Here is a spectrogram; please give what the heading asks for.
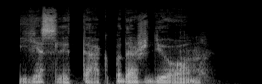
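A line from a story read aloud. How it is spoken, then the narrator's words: Whisper. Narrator (Russian): прошептал он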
